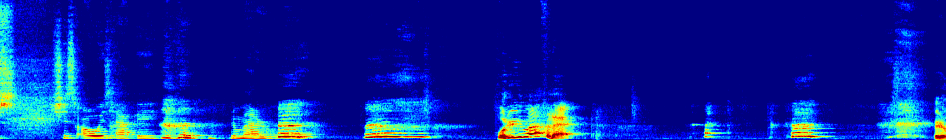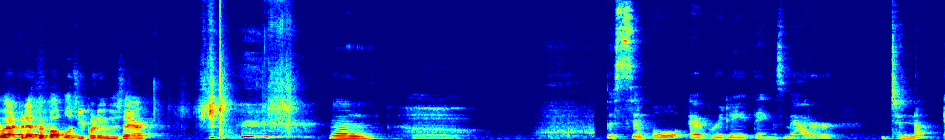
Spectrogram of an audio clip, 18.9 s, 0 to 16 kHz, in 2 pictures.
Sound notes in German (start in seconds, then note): 3.9 kichert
